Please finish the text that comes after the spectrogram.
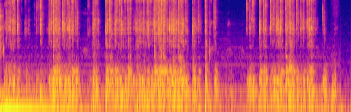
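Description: Rapid, irregular clicking of keys on a computer keyboard, close and steady, with a couple of short pauses between bursts.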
